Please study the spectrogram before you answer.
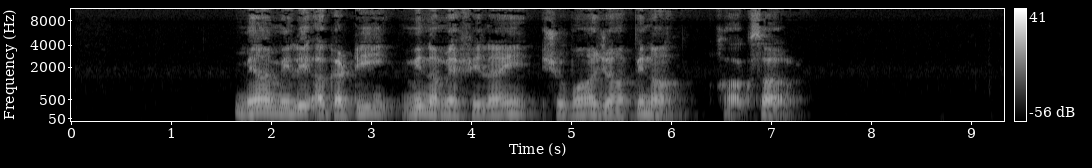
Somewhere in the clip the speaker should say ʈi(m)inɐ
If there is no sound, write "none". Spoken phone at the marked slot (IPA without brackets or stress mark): m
